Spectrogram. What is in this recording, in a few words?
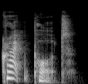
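"crackpot", British English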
